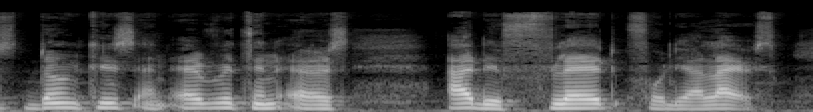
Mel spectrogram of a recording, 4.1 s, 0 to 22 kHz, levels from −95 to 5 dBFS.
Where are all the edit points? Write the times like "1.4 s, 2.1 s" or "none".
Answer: none

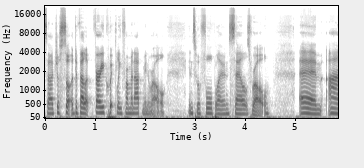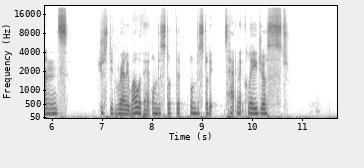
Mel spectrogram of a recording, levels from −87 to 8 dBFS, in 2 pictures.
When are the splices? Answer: none

